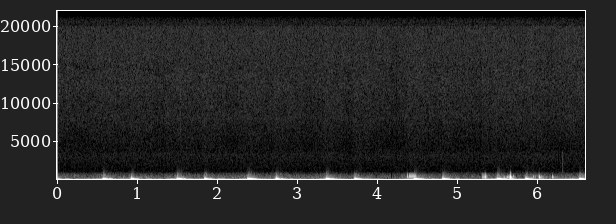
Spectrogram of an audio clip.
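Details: Normal adult male heart sounds, self-recorded while sitting at a desk or lying in bed: steady paired low lub-dub thumps about 60 beats a minute, no extra sounds or murmurs.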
